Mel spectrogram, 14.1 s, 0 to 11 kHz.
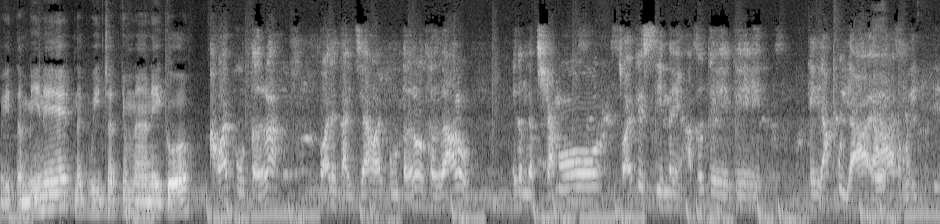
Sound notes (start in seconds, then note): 3.1 speaking in Mandarin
